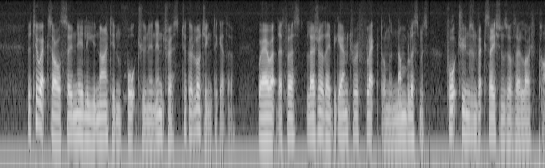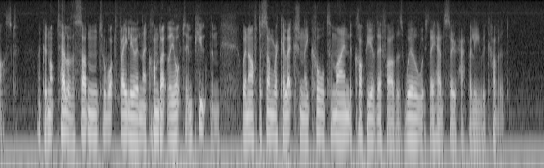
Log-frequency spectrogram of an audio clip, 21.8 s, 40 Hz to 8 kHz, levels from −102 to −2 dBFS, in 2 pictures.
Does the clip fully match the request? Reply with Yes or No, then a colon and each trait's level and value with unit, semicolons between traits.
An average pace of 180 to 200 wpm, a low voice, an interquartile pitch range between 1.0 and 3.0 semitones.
Yes: average, 195 wpm; low, 100 Hz; narrow, 2.5 semitones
